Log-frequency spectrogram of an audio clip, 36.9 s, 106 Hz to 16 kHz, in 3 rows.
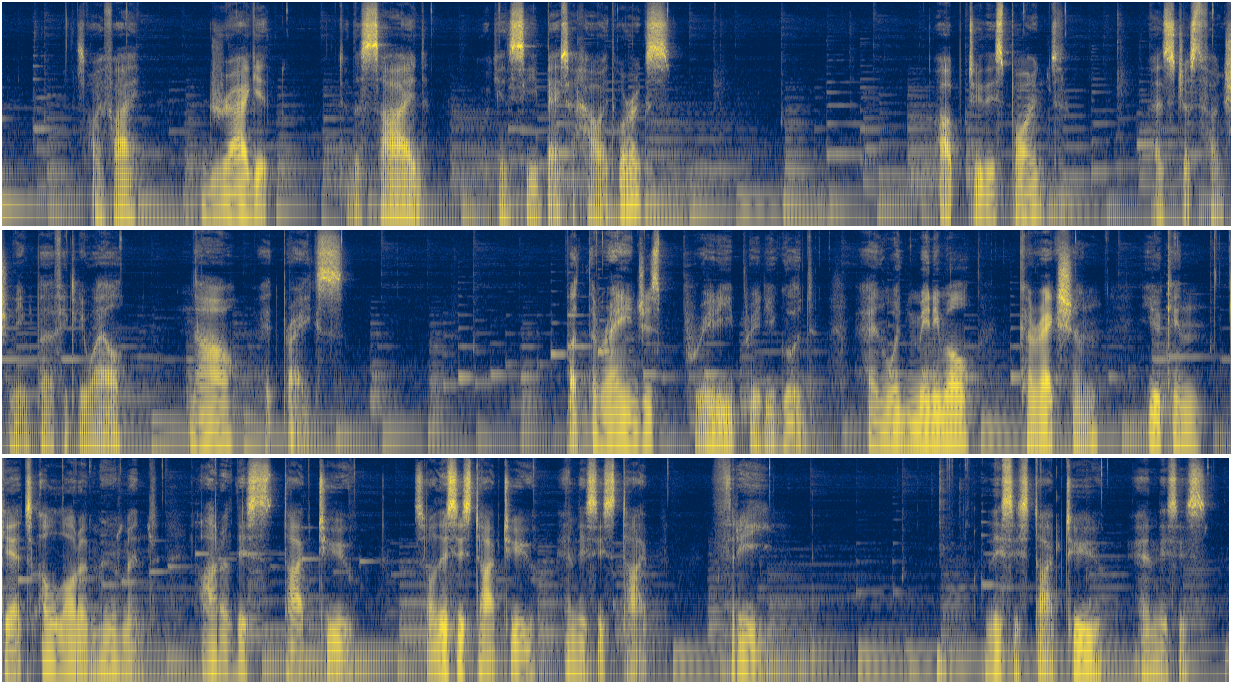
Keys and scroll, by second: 33.2 F5.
